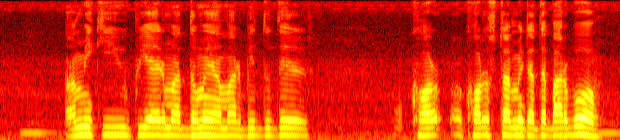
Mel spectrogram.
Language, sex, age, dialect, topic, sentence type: Bengali, male, 25-30, Northern/Varendri, banking, question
